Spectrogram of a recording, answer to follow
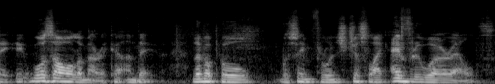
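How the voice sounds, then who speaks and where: Somewhat breathy and dark, mellow in tone, a man with a Lancashire accent talks at medium pitch and a fairly quick pace. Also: ordinary pitch variation. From Lancaster, northern England. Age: 70s. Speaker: hospital radio presenter. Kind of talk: casual chat.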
